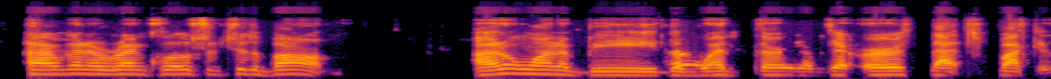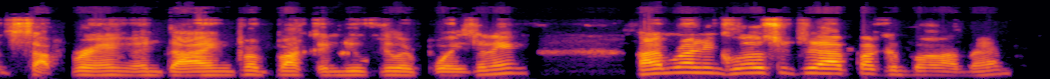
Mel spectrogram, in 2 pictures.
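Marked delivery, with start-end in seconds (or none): 8.4-10.2 words smacked through food, mouth full, chewing. Talking to the other speaker while eating, talking while chewing. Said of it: "I hear you smacking".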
